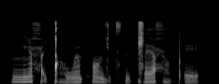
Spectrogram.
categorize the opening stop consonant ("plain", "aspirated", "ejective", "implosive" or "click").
click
